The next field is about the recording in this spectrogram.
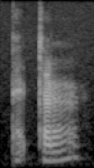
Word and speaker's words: Petr: Now, for Jan, the Czech pronunciation is Petr. But he's from Russia, so I guess it's different. He's from Krasnoyarsk, Krayea, Russia. So, I don't know, maybe it's pronounced differently, but as far as I know, it's Petra, as far as I know.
